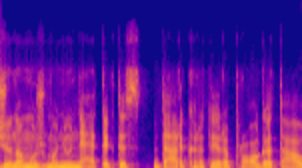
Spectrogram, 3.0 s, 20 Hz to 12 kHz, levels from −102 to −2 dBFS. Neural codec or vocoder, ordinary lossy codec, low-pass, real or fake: none; Opus, 24 kbps; 7.2 kHz; real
